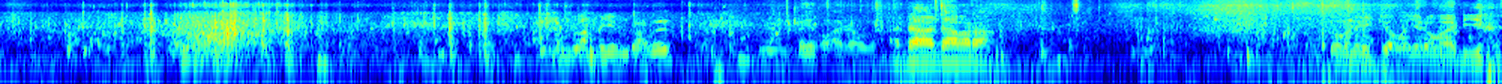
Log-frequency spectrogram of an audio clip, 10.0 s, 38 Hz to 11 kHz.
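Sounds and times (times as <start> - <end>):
water washing against hull: 0.0 - 10.0.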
